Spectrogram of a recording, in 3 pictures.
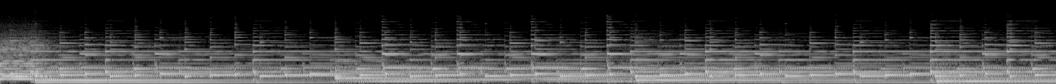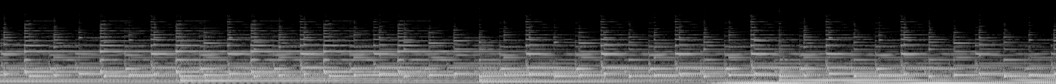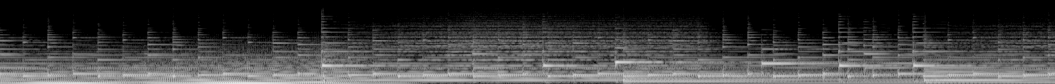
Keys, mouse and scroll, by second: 2.4 [, 2.7 double click, 9.2 right click, 10.5 [, 10.9 [, 11.1 double click, 12.3 [, 12.5 [, 12.8 double click, 27.8 double click.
